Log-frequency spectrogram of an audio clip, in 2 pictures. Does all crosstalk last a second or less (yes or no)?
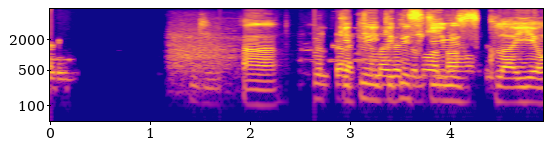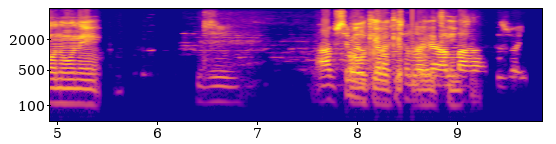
no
